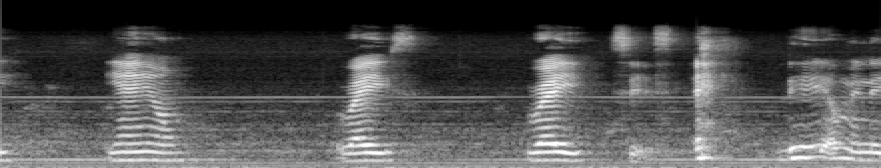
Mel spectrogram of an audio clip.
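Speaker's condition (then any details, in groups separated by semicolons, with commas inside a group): Cerebral palsy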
